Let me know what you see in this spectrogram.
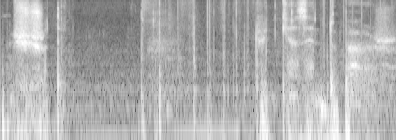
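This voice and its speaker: A man whispers over noticeable background noise. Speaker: ASMR creator. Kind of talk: casual talk to camera. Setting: close to microphone. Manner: whispered.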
